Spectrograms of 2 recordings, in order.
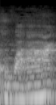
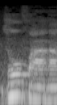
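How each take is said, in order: First: The ending is pressed too hard into a throat sound. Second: The ending closes with a light glottal stop. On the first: The speaker calls it wrong. "Jangan terlalu neken juga, ... nah itu jadi ain, nggak boleh" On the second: The speaker calls it right. "tetap di belakangnya ada penekanan"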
